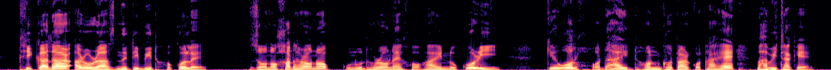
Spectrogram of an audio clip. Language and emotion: Assamese, disgusted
